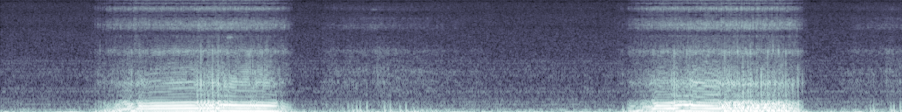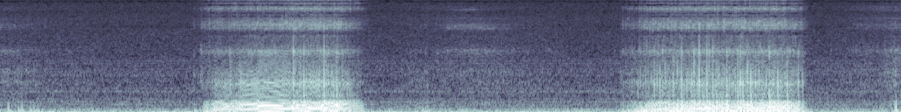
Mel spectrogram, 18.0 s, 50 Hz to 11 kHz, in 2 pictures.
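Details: Heavy snoring: four long, loud, rumbling snores, about 13 a minute, with noisy breathing between them.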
